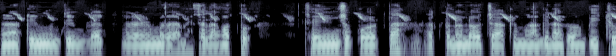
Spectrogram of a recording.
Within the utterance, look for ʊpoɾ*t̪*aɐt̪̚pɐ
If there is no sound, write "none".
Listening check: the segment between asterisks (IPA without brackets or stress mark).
t̪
